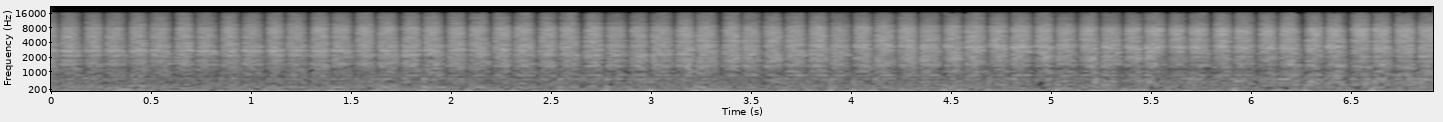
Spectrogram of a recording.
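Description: Fingertips and nails rub and scratch the side of a large, lidded, handheld cylindrical metal cheese-puff tin decorated with a Christmas puppy print. The result is a steady run of quick, rhythmic scratching strokes, about two per second, with a bright, hissy texture and a faint low rumble underneath.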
